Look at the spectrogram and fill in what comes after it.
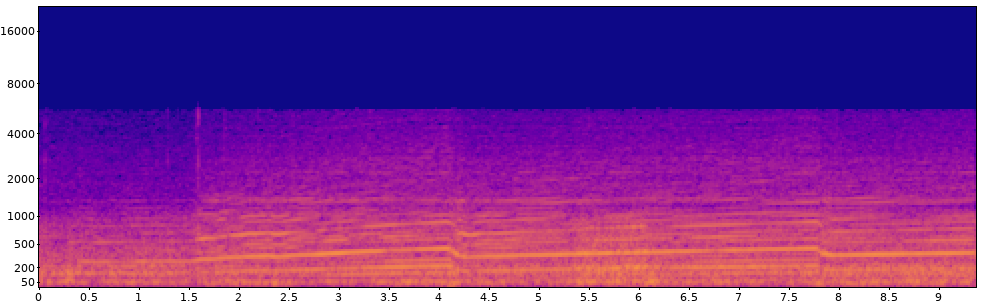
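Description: Porsche GT3 RS's naturally aspirated flat-six, heard from inside the cockpit, accelerating hard: steady at first, then its pitch climbs from about a second and a half in, dropping sharply at two quick upshifts, about four seconds in and again about eight seconds in, before climbing once more.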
